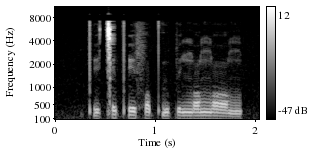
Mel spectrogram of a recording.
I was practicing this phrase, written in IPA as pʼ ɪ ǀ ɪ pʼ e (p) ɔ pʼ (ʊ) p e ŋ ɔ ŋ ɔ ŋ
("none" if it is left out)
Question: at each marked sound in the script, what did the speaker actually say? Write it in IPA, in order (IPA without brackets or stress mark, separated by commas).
f, ɯ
